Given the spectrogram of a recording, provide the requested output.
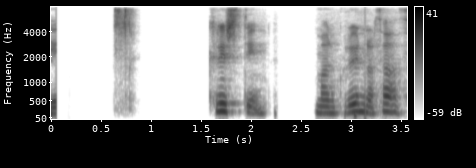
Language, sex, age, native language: Icelandic, female, 50-59, Icelandic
